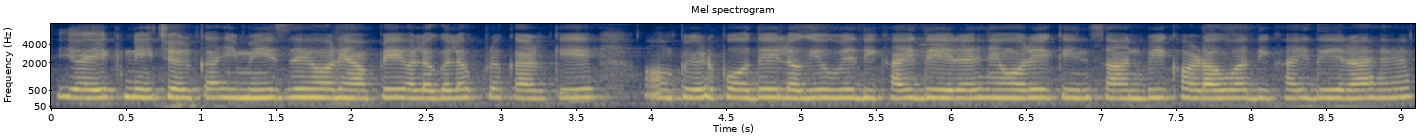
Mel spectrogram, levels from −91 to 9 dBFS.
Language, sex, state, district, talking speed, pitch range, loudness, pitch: Hindi, female, Gujarat, Gandhinagar, 205 wpm, 255-270 Hz, -15 LUFS, 265 Hz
